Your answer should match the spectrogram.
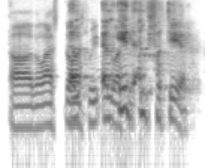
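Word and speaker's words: Eid al-Fitr: Is it pronounced Eid? – Eid al-Fatir.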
